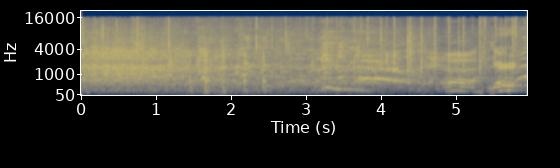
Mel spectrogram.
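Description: A crowd applauds steadily for several seconds, the dense clapping mixed with cheers and excited shouts that rise and swoop in pitch toward the end.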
